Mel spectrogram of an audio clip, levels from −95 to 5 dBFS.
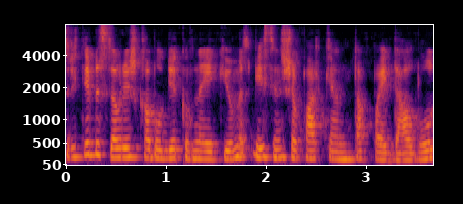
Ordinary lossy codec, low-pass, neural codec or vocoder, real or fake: none; none; codec, 16 kHz, 4.8 kbps, FACodec; fake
